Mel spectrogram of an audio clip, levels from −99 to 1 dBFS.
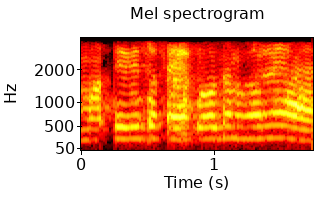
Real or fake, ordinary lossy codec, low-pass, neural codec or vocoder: fake; AAC, 16 kbps; 3.6 kHz; codec, 24 kHz, 3 kbps, HILCodec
